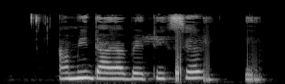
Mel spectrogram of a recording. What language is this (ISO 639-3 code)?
ben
